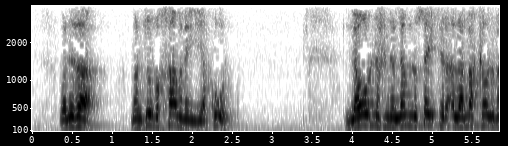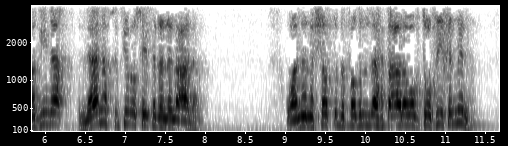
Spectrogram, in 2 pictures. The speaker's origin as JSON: {"language": "Arabic", "country": "Iran", "said": "ونحن أبناء إيران ونحن نعرف مشاكل البلد أكثر من غيرنا"}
